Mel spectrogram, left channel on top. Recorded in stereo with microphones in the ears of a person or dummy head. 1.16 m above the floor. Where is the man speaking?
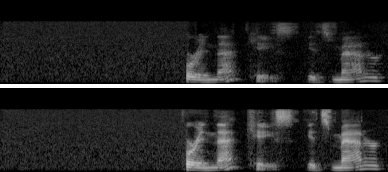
70° right (ahead or behind), 0.7 m.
